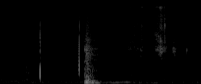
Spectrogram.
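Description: Faint small clicks and rustling, with a soft thump a little under a second in.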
